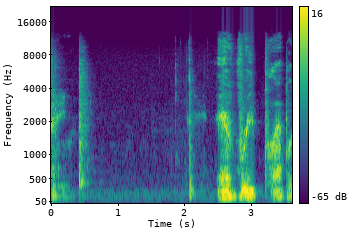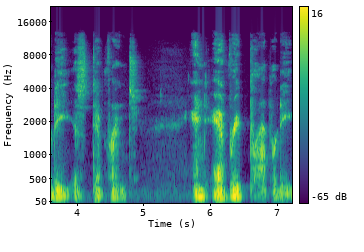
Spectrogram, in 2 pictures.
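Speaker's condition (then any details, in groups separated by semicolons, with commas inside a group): Throat cancer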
